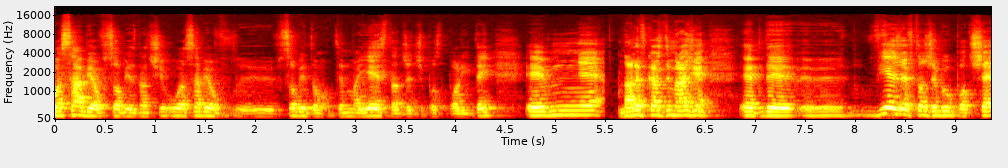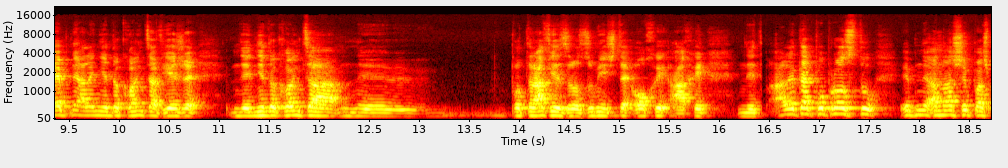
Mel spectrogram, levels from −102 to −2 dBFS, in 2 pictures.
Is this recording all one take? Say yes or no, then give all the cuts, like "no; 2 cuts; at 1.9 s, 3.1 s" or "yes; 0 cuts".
no; 2 cuts; at 5.5 s, 16.4 s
